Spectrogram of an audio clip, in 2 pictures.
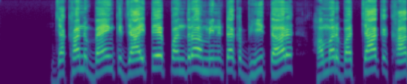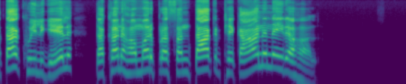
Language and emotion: Maithili, happy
